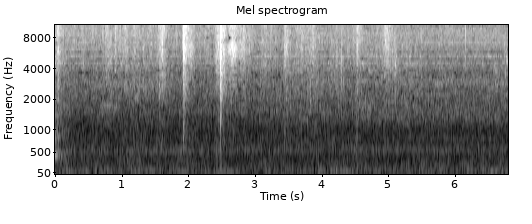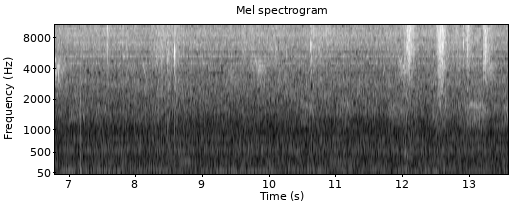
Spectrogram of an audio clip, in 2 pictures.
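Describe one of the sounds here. A cloth rustles softly in someone's hands.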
